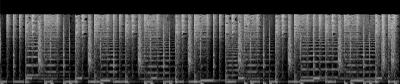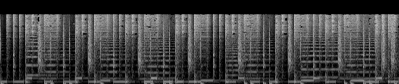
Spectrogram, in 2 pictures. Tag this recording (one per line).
game
gameloop
games
loop
melody
music
organ
piano
sound
synth
tune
